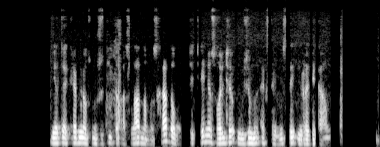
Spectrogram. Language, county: Lithuanian, Utena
